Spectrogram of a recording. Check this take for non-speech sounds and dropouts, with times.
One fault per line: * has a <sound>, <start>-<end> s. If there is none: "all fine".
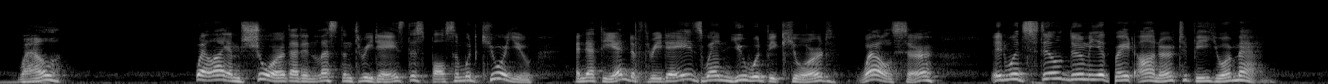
* has a dropout, 11.1-11.2 s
